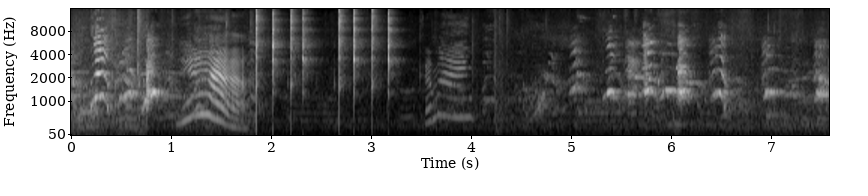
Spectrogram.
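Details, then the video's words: Great Pyrenees puppies of a litter at feeding time give high whining yips with rising and falling harmonic sweeps, a burst of sharp clicks or taps in the middle, then more short whimpers; a voice is faintly heard. "Chow time for our Great Pyrenees babies"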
